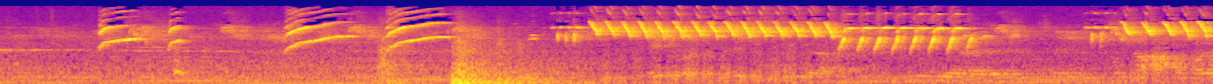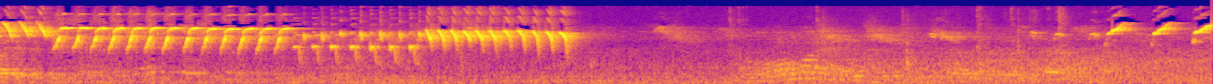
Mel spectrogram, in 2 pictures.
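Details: Pet canary singing: sharp rising chirps, then long rapid rolled trills at varied pitches, each held one to two seconds and separated by brief pauses, with a short burst of fast notes at the end.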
